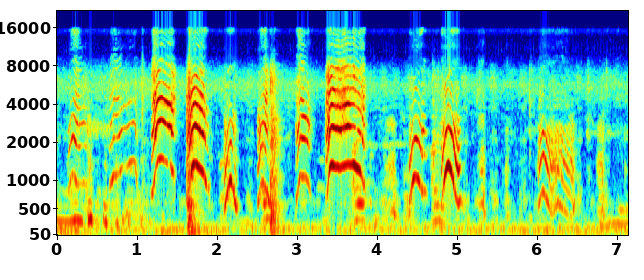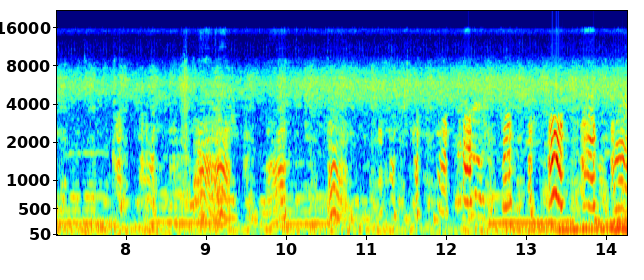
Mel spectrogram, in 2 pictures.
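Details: Newborn puppies whining and squealing: a rapid run of high, arched, wavering cries, loud at first and then softer and more scattered, with a faint steady hum underneath.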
